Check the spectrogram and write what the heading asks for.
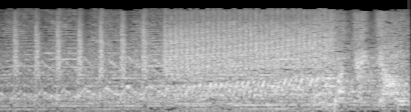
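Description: Electronic build-up of a station ident: a fast ticking pulse of about six beats a second, then a swelling rush of noise that grows steadily louder.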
